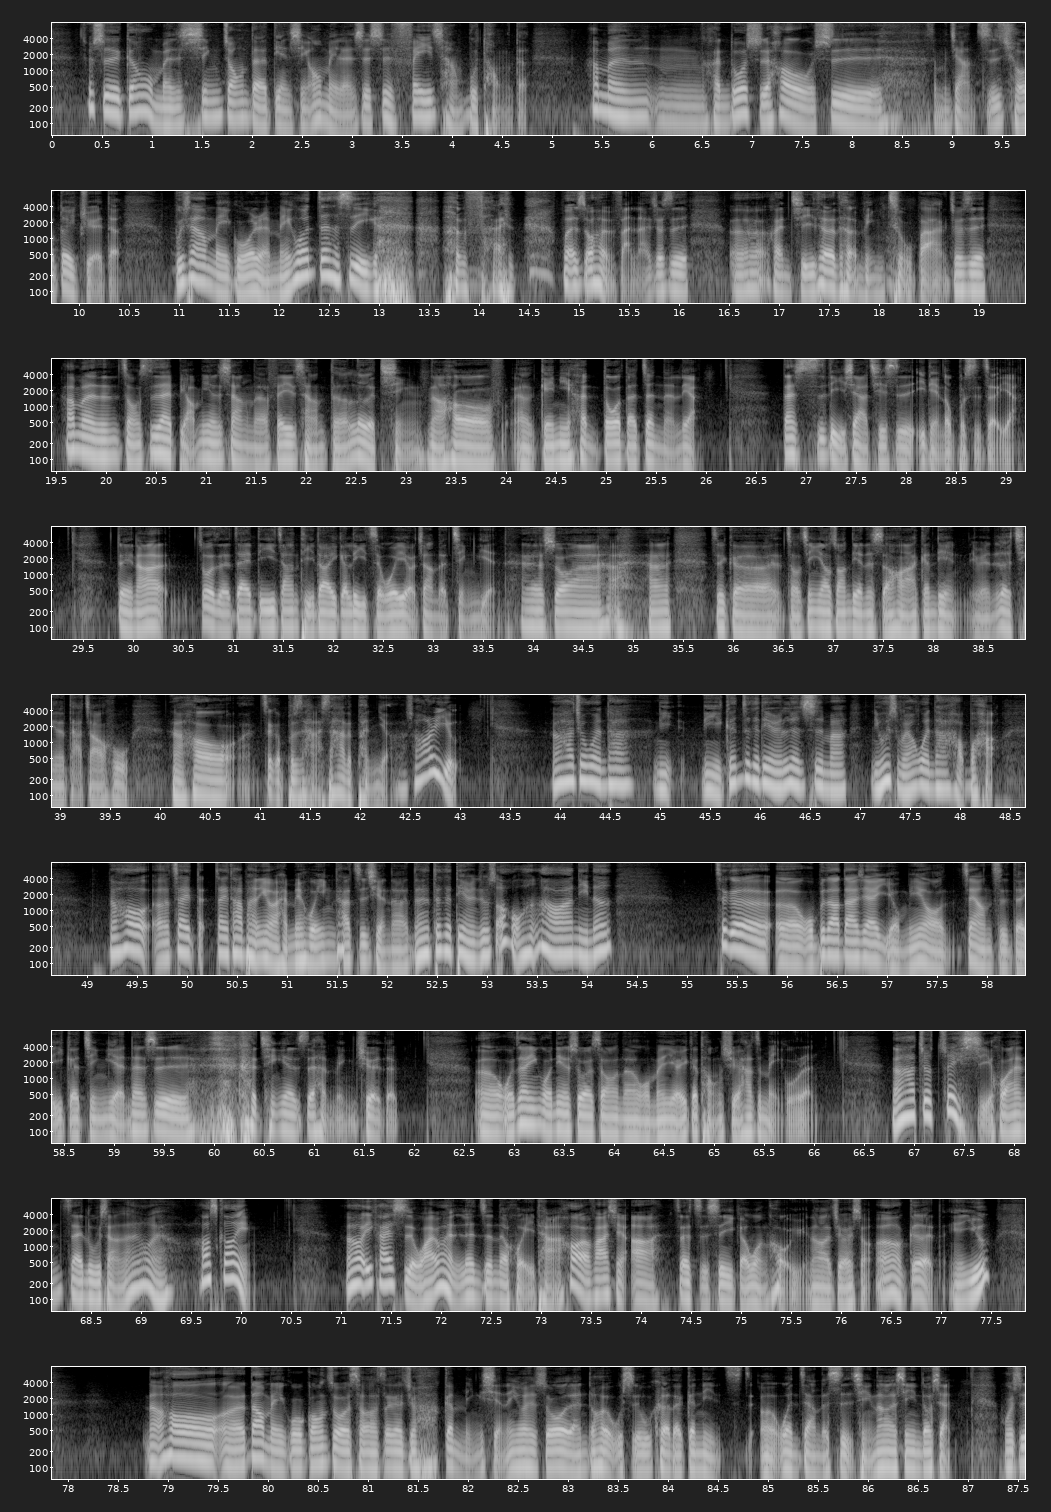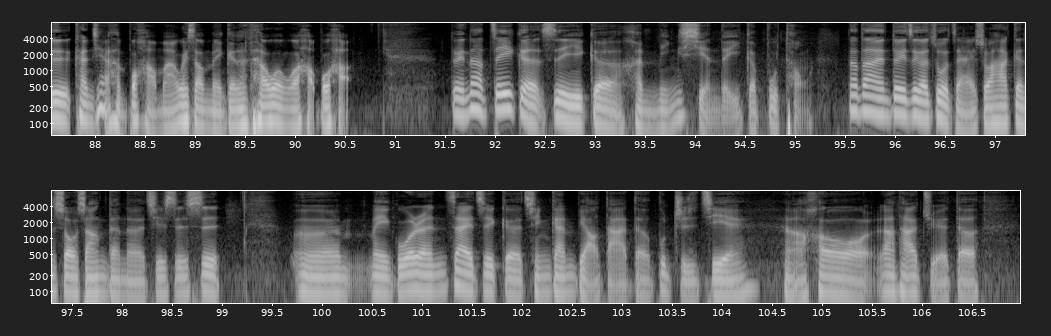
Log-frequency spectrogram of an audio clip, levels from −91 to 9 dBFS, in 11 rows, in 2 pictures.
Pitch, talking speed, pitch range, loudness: 105 Hz, 265 characters per minute, 95-130 Hz, -20 LUFS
